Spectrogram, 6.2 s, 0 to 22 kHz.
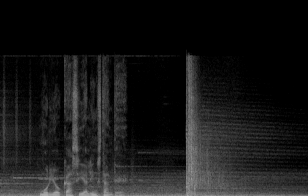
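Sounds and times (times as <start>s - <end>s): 
speech: 0.8s - 2.6s
.22-caliber gunshot fired outside a residence at night: 3.7s - 5.1s.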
